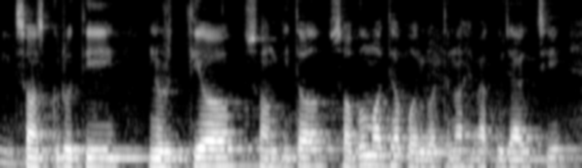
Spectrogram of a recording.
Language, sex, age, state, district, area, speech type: Odia, male, 18-30, Odisha, Subarnapur, urban, spontaneous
